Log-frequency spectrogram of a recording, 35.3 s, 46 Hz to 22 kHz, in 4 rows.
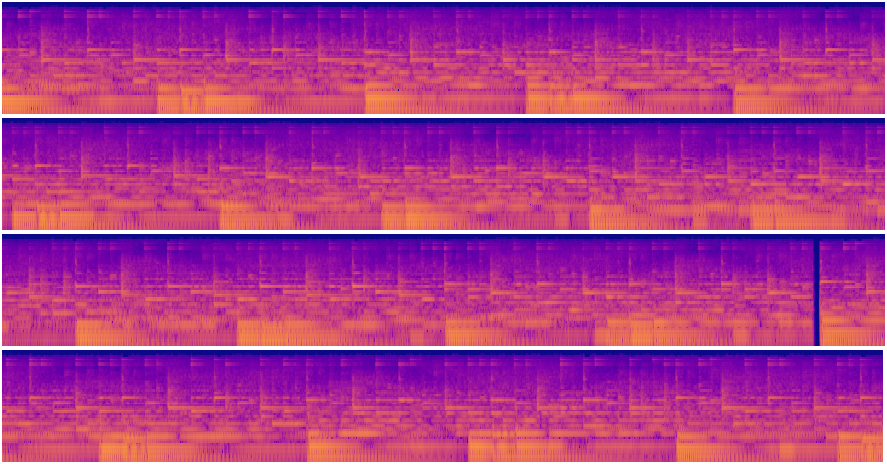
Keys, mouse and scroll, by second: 2.3 click, 2.7 Tab, 3.1 ctrl+middle click, 3.5 shift+middle click, 4.6-7.3 middle drag, 7.3 click, 7.8 shift+right click, 8.0 shift+a, 9.0 click, 9.5 ctrl+middle click, 9.9 s, 10.6 click, 10.9 g, 11.2 click, 11.5 s, 12.0 click, 12.2 ctrl+middle click, 13.4 g, 14.4 click, 14.6 s, 18.0 click, 18.3 g, 19.7 click, 20.3-21.3 typing, 23.6 click, 24.8-25.6 typing, 25.7 Up, 27.2 click, 27.9-28.8 typing, 29.7 click, 30.9 g, 31.2 y, 31.8 Down, 33.4 click, 34.8 middle click.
